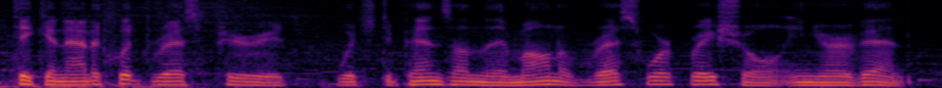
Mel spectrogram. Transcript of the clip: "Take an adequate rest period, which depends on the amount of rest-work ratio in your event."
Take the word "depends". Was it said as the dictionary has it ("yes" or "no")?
yes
